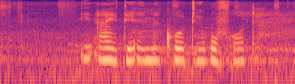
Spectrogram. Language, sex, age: Xhosa, female, 21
